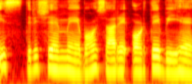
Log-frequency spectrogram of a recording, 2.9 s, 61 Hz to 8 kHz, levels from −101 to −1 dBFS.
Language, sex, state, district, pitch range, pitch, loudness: Hindi, male, Jharkhand, Ranchi, 125-150 Hz, 135 Hz, -16 LUFS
